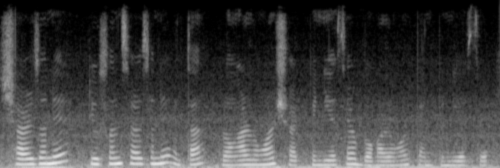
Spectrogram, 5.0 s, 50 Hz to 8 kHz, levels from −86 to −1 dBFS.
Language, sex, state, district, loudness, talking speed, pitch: Assamese, female, Assam, Kamrup Metropolitan, -16 LUFS, 180 wpm, 210 Hz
